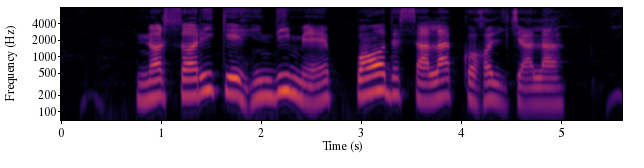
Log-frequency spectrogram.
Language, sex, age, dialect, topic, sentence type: Bhojpuri, male, 18-24, Northern, agriculture, statement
